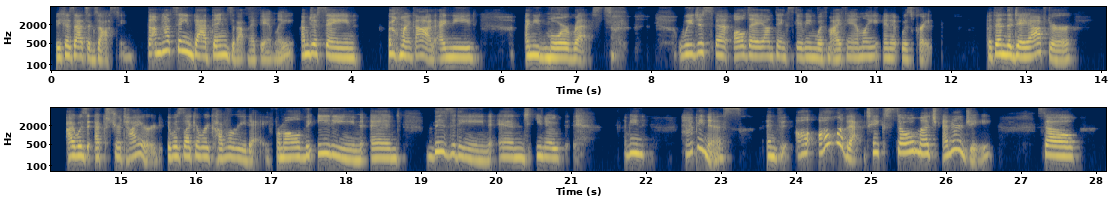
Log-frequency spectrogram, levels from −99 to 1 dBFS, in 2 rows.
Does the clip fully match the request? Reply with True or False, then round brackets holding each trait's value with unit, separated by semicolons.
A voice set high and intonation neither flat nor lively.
True (195 Hz; 4.0 semitones)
